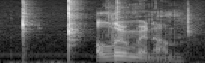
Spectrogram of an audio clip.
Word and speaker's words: aluminum: Aluminium is the scientific term, but it's actually pronounced aluminum.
